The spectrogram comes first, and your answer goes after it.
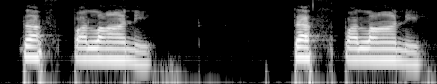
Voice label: "tvrpv lane", Muscogee

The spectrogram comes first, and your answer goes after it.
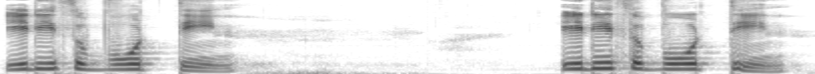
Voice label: "eteropotten", muscogee

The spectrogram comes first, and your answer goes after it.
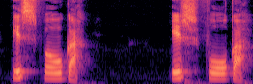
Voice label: "esfokv", Muscogee

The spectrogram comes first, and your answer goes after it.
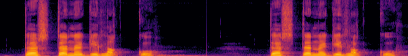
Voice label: "tvstvnvke rakko", Muscogee

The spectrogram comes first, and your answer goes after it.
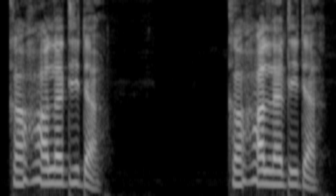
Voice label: "kv hvlvtetv", Muscogee

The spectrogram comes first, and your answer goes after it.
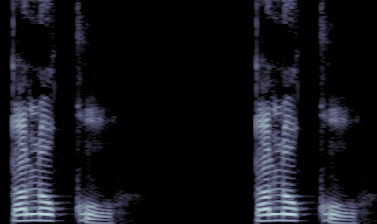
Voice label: "tvlokko", Muscogee; A Dictionary of Creek/Muskogee; SIL International

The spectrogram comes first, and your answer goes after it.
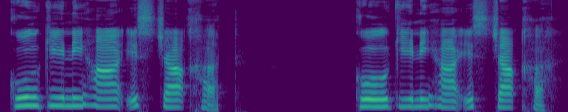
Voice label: "kulke neha escakhat", Muscogee

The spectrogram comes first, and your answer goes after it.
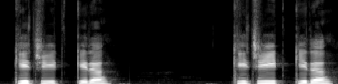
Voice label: "kecetketv", Muscogee

